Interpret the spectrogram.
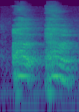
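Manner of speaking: hammed-up throat clear; fake cough. A narrator's reading. Villain faking illness on the phone, fake cough. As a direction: cough falsely for effect. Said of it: "in a very fake way".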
